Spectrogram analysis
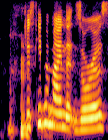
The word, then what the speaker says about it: Zoro: they like exchange so if you see an L in a name it'll probably be pronounced as an R okay interesting I'll probably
